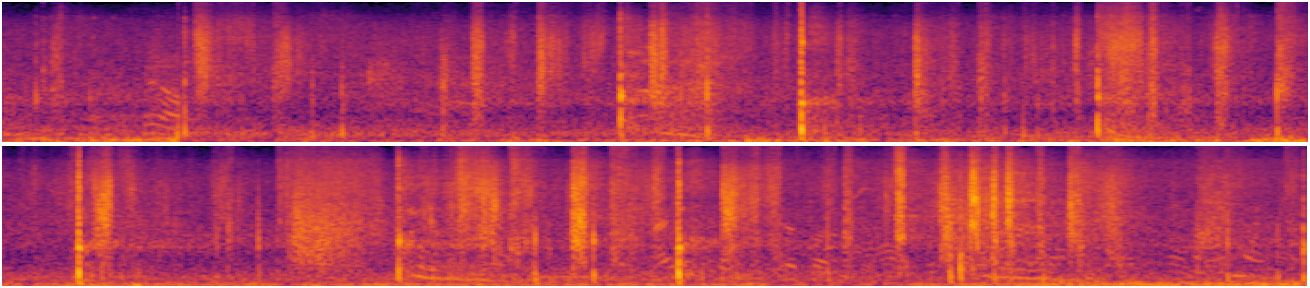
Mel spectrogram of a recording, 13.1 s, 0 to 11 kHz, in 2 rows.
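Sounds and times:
footsteps on court: 0.1 - 13.0
racket hitting tennis ball: 2.3 - 11.8.

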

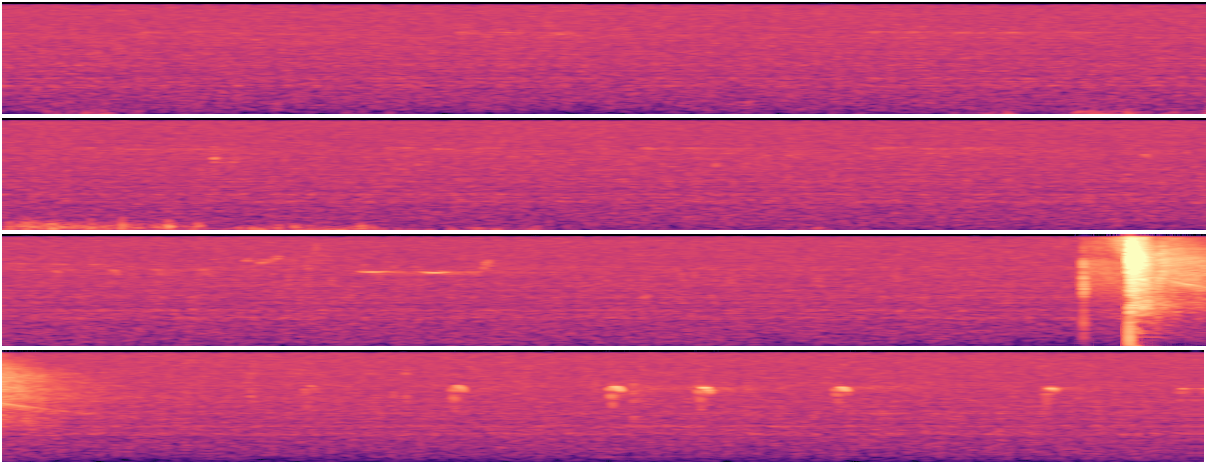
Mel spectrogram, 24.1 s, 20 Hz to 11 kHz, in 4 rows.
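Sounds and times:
high chirps: 17.5 - 18.7
air rifle shot: 17.5 - 18.8.

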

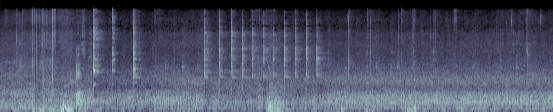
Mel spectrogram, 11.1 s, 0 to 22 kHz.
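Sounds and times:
kitchen utensil tapping: 4.0 - 6.6.

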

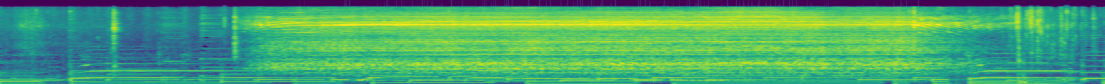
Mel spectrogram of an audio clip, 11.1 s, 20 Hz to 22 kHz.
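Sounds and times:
background music: 0.0 - 11.0
heat gun blowing with whine: 2.4 - 10.6.

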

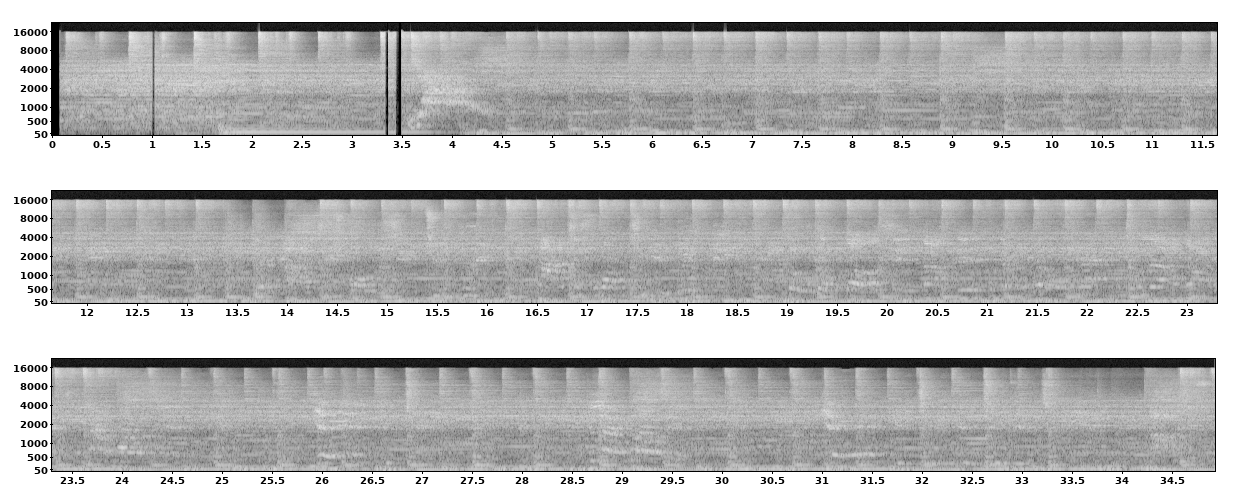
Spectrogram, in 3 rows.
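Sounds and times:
bass guitar: 0.0 - 34.9
drums beating: 0.1 - 34.9
electric guitar: 0.1 - 34.9
man singing: 3.5 - 4.5, 13.6 - 25.0, 25.8 - 27.1, 28.6 - 29.9, 30.9 - 33.6, 34.2 - 34.9.

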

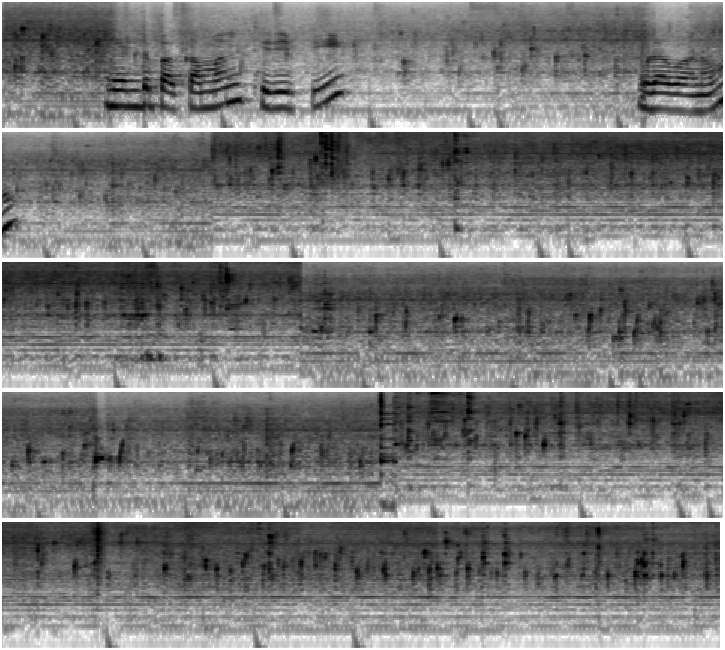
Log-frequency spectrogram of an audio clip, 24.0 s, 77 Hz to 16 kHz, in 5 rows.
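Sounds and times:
fritters deep-frying in oil: 0.0 - 24.0
crackling and popping oil: 5.0 - 24.0.

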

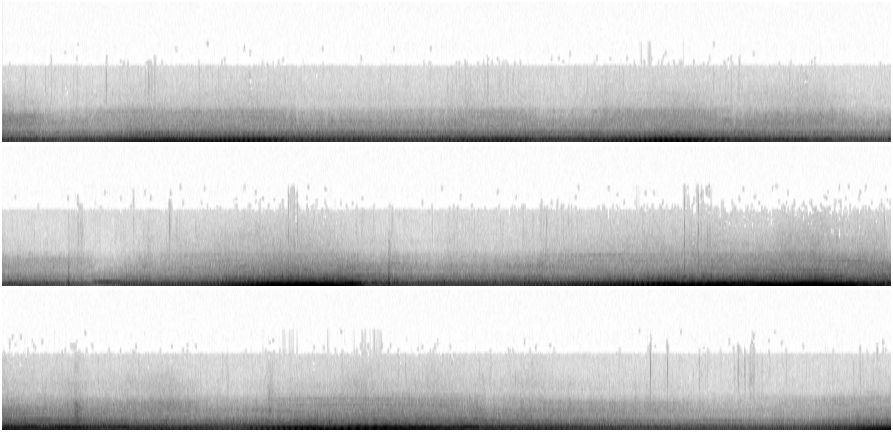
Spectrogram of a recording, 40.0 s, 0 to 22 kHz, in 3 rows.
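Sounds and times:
motorcycle engine revving: 14.3 - 40.0.

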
